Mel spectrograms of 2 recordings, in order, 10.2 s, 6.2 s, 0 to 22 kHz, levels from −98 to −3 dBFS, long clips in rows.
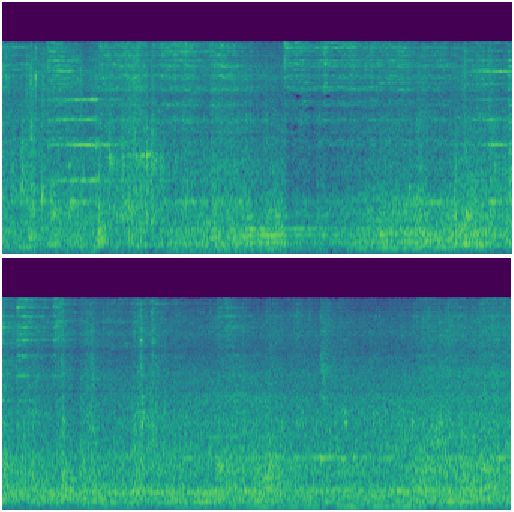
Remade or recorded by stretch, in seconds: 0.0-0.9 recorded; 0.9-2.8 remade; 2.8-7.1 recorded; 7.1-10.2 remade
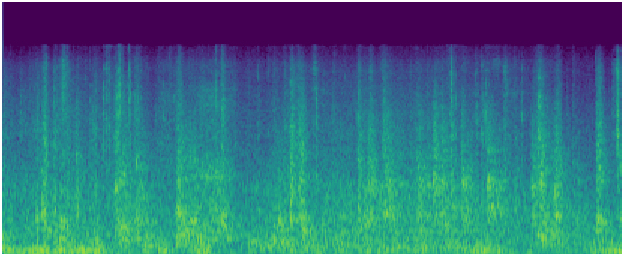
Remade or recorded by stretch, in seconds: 0.0-1.9 recorded; 1.9-5.6 remade; 5.6-6.2 recorded

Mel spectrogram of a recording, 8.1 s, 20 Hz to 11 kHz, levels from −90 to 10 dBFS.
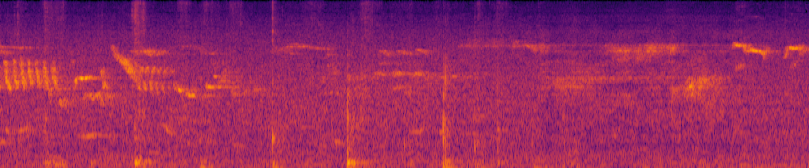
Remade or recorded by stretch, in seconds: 0.0-5.4 recorded; 5.4-7.3 remade; 7.3-8.1 recorded

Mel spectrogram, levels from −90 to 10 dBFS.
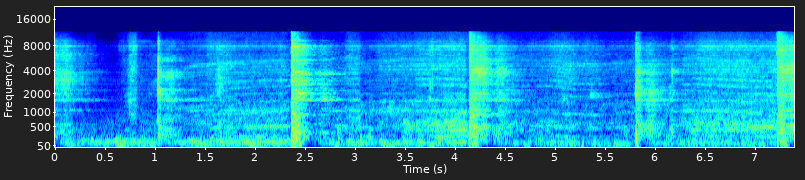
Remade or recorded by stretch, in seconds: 0.0-2.3 remade; 2.3-2.9 recorded; 2.9-7.4 remade

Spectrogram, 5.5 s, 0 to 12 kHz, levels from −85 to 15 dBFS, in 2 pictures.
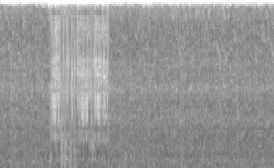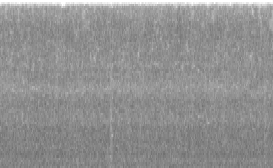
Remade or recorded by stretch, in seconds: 0.0-0.5 recorded; 0.5-1.1 remade; 1.1-5.5 recorded

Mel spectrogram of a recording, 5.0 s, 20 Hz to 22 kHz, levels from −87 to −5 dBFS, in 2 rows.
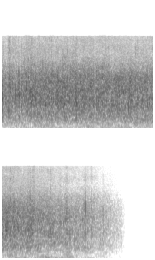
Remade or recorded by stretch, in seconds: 0.0-1.2 recorded; 1.2-4.2 remade; 4.2-5.0 recorded

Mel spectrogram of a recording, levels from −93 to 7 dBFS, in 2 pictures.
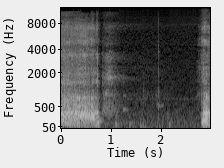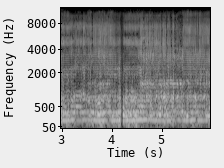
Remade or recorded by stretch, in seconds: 0.0-3.0 recorded; 3.0-6.0 remade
